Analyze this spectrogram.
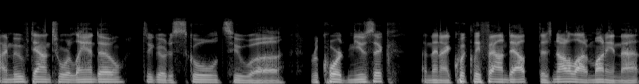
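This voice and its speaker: A man with an American accent and fairly low pitch speaks very fast with fairly even intonation. The sound is dry and close with no echo, over a quiet background. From Northern Virginia. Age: 20s. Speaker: live production technician and sim racer. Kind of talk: casual podcast chat.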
